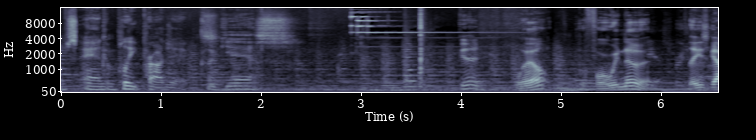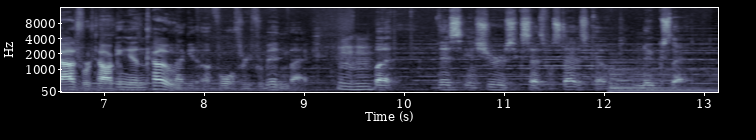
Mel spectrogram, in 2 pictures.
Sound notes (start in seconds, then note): 2.8 chiming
